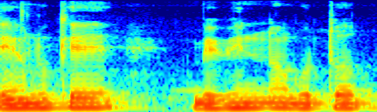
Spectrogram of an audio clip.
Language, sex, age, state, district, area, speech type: Assamese, male, 30-45, Assam, Golaghat, urban, spontaneous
